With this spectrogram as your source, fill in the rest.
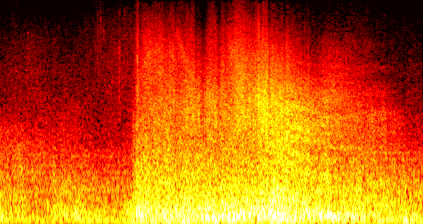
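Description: Wind howls across open ground in a storm.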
